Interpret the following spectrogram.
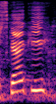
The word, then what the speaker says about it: Skancke: __ ] awesome man your last name is pronounced skank skanky skanky so I mean people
